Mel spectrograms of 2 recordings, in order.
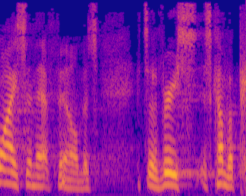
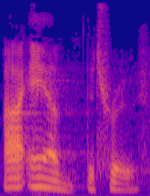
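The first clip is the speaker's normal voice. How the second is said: much softer and lower, slow; hushed solemn declaration; 7 semitones lower, 11 dB quieter, slower than usual. Retold or imitated. Preacher voicing Jesus' claim, soft and solemn. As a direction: drop to a reverent near-murmur. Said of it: "He doesn't say".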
